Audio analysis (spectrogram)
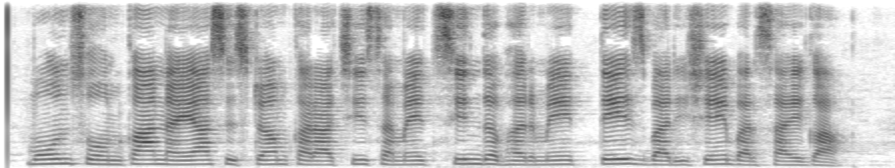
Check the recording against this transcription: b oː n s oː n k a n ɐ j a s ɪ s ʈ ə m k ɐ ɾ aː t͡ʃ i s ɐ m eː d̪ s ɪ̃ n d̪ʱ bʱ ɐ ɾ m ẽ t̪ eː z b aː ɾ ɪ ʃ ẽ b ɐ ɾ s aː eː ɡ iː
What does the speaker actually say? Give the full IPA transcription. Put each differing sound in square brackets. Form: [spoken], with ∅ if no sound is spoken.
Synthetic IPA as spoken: [m] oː n s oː n k a n ɐ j a s ɪ s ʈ ə m k ɐ ɾ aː t͡ʃ i s ɐ m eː [t̪] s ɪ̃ n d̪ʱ bʱ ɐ ɾ m ẽ t̪ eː z b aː ɾ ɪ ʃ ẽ b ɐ ɾ s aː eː ɡ [aː]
